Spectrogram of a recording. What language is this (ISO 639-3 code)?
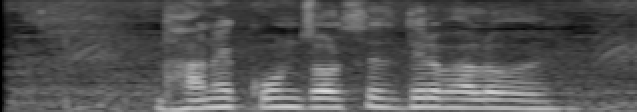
ben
